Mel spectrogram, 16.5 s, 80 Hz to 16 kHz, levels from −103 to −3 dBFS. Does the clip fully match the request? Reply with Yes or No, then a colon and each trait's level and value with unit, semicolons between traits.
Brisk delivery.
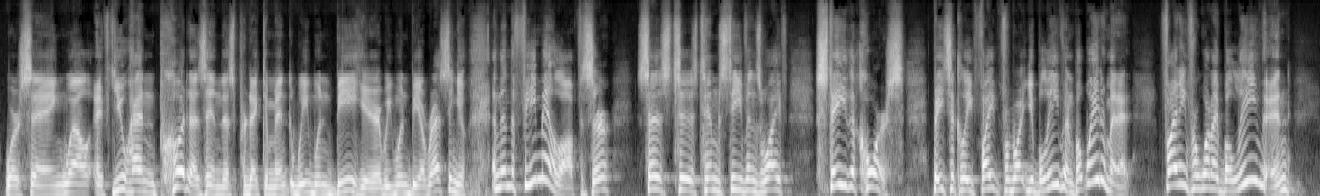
No: average, 180 wpm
